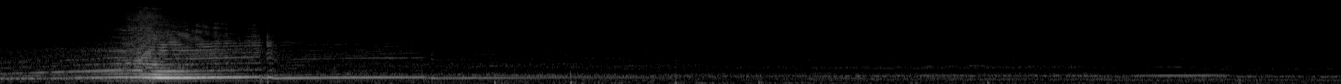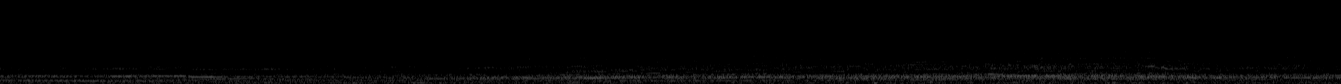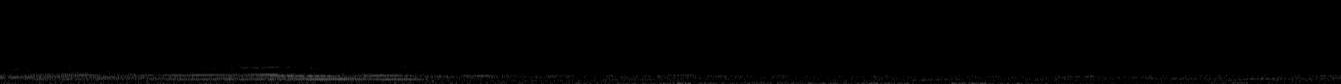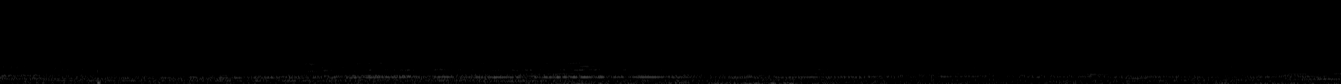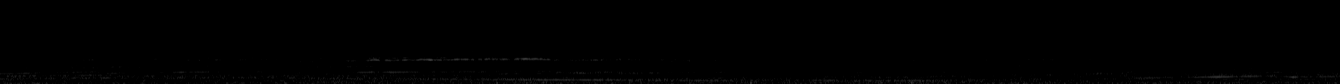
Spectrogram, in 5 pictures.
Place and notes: Jacksons Ln, Scarborough, UK - Gold Cup 2020 ...
Gold Cup 2020 ... 600 evens practice ... Memorial Out ... dpa 4060s to Zoom H5 clipped to bag ...
11 September, 10:29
